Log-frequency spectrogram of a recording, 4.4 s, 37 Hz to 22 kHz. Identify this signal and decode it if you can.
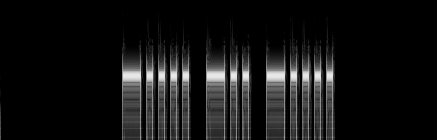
Morse code, heard as a keyed tone, about 20 wpm, 700 Hz. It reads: 6D6
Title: Three Challenging Letter-Number Combinations 20wpm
